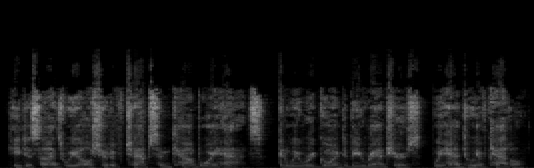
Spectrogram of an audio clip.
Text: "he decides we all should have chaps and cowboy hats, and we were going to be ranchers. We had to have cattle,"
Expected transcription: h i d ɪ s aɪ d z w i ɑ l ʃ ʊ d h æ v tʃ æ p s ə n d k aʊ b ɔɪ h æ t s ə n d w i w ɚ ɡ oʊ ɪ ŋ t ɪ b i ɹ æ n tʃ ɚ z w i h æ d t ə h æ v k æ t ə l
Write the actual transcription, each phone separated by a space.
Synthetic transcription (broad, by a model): h i d ɪ s aɪ d z w i ɑ l ʃ ʊ d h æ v tʃ æ p s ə n k aʊ b ɔɪ h æ t s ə n w i w ɚ ɡ oʊ ɪ ŋ t ɪ b i ɹ æ n tʃ ɚ z w i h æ d t ə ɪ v k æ t l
